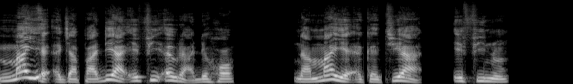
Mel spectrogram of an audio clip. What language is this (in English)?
Akan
